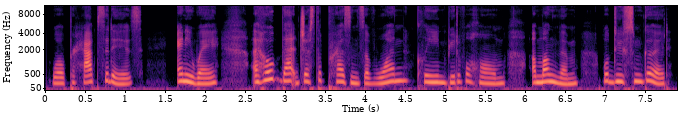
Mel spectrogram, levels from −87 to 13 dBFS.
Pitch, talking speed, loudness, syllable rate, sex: 215 Hz, 165 wpm, -19 LUFS, 5.0 syllables/s, female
